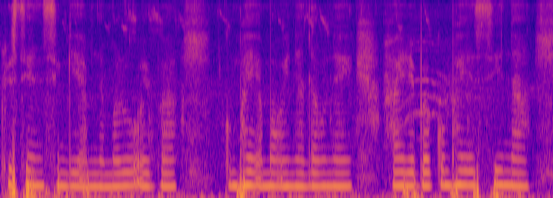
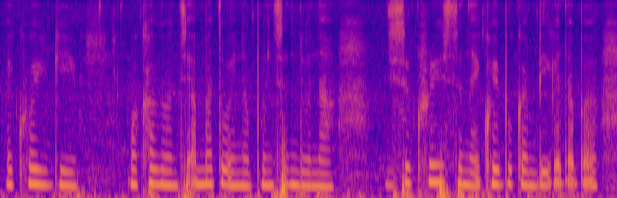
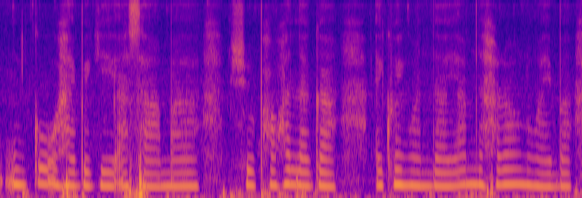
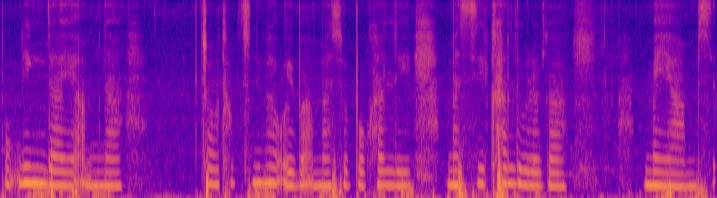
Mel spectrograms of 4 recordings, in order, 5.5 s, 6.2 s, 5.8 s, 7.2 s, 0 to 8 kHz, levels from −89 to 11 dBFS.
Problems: background sounds at intervals, background conversations at intervals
